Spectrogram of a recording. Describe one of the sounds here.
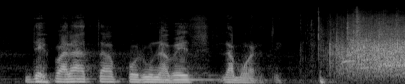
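An elderly man reads out calmly into a microphone.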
